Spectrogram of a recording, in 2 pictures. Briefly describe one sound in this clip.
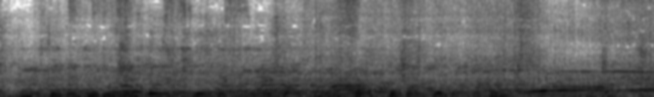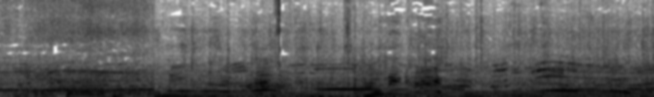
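A crowd of men shout and yell outdoors.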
